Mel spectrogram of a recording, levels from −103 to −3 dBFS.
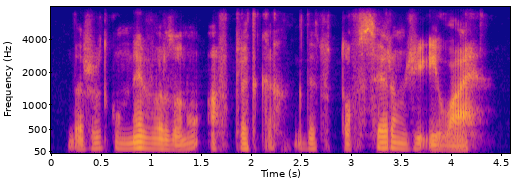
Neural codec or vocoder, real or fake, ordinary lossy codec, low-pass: none; real; Opus, 32 kbps; 7.2 kHz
